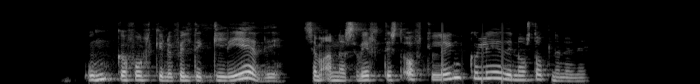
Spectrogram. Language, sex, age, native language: Icelandic, female, 40-49, Icelandic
